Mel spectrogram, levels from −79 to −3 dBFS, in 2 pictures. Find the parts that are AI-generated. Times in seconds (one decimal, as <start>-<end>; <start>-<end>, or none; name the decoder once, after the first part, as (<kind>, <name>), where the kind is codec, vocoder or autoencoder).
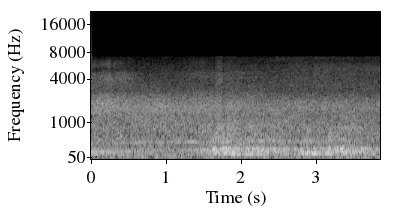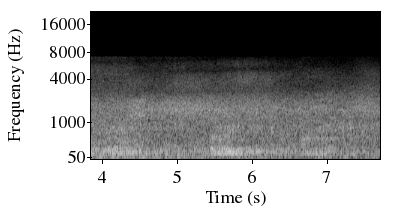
6.8-7.7 (codec, DAC)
